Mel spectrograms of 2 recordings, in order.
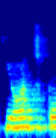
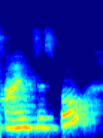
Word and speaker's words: Sciences Po: So it's Sciences Po and not Sciences Po.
